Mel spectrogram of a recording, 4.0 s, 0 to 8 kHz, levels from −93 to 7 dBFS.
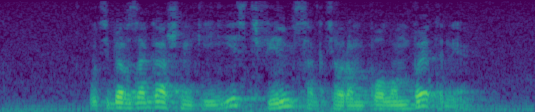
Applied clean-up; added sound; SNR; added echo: none; none; none; none.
